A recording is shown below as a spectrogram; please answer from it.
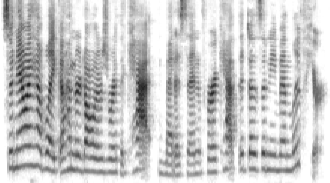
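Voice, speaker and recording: A middle-aged woman co-hosting a podcast, telling stories in casual chat, animated and laughing often. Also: a little high, brisk. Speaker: podcast co-host.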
